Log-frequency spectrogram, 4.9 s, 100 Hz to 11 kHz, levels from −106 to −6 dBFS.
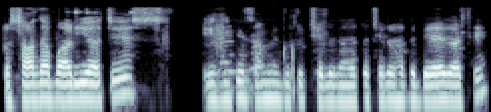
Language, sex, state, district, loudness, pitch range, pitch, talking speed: Bengali, female, West Bengal, Dakshin Dinajpur, -17 LUFS, 165-175 Hz, 170 Hz, 185 wpm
